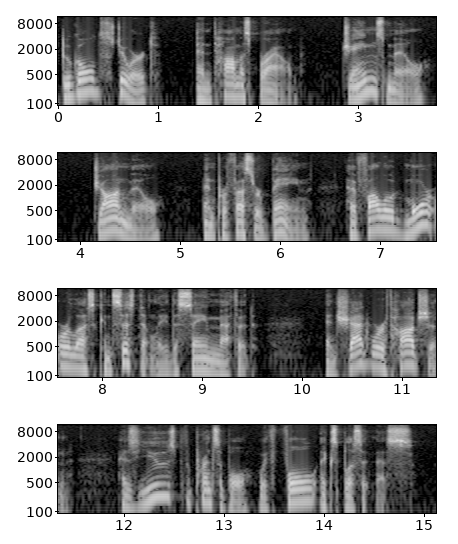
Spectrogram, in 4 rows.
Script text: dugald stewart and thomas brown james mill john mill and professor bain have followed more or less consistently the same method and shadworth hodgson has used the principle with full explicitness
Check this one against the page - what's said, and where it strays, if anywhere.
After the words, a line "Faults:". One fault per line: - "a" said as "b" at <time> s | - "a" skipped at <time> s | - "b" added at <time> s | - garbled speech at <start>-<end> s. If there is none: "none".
dugald stewart and thomas brown james mill john mill and professor bain have followed more or less consistently the same method and shadworth hodgson has used the principle with full explicitness
Faults:
none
